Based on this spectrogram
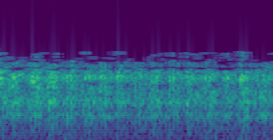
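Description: An old car engine running after a fault in the magneto wiring was fixed: a steady, rough, loud mechanical rumble with a busy knocking texture throughout, no voices.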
